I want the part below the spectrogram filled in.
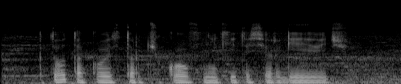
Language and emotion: Russian, sad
